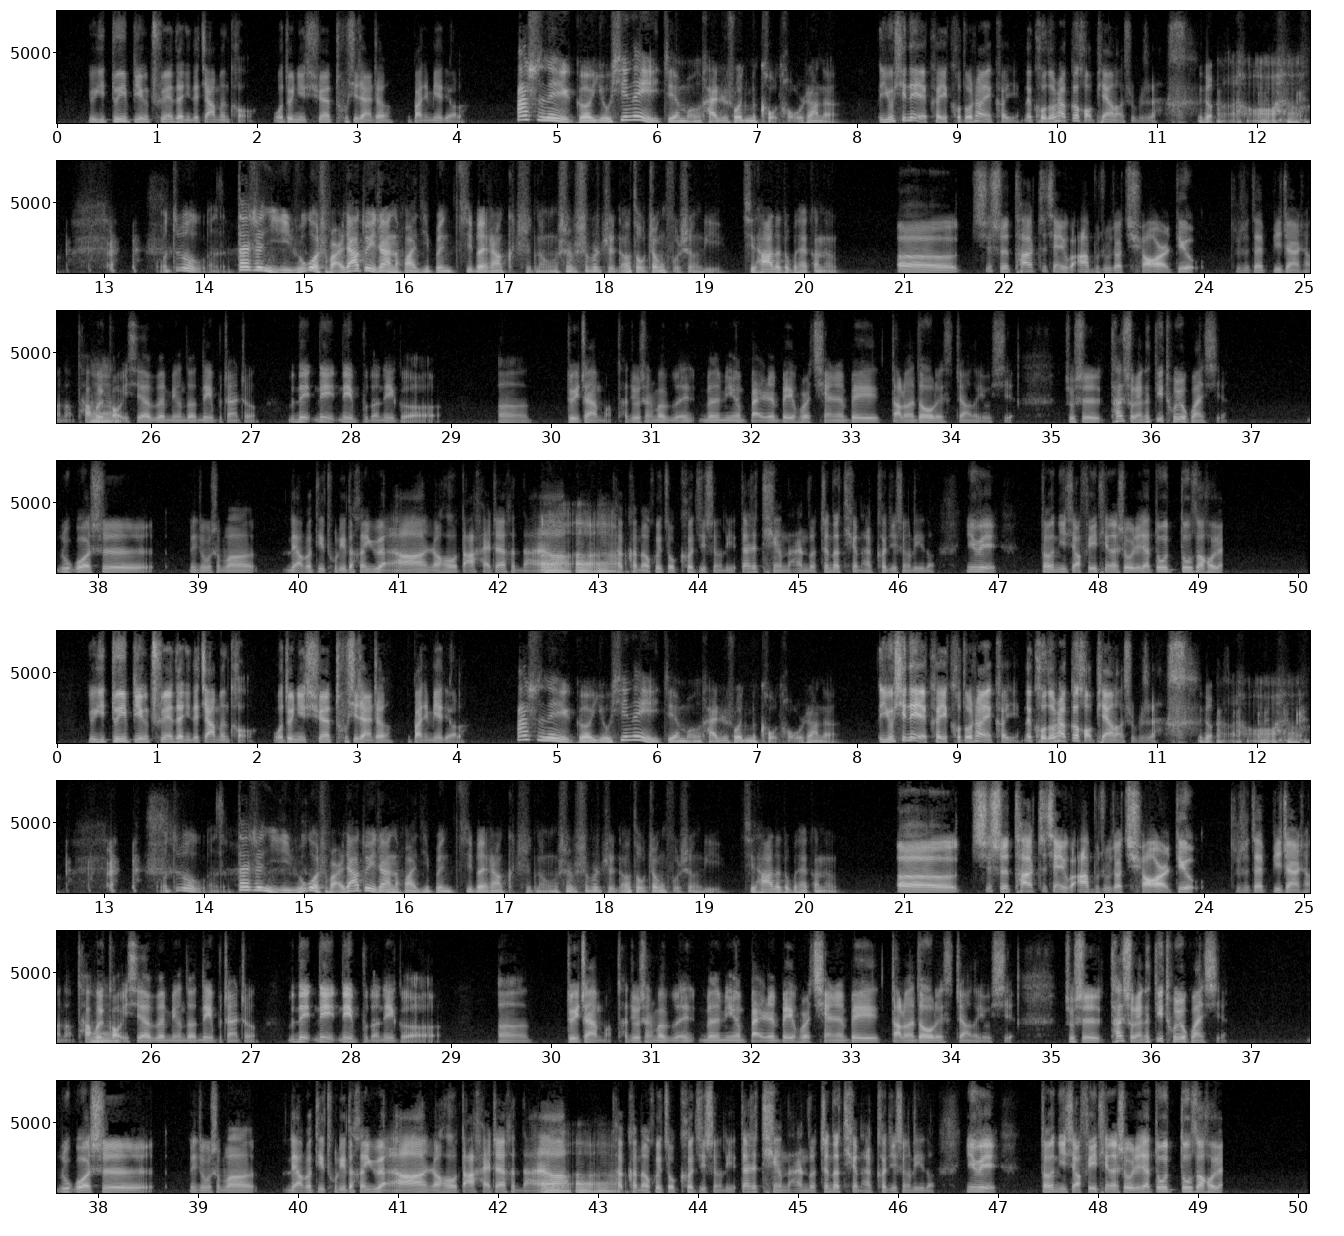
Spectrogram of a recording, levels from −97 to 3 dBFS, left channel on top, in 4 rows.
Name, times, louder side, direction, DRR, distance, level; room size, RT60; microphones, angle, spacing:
voice 1, 0.3-1.9 2.2-4.1 8.2-11.4 11.8-11.9 12.4-12.5 13.0-13.8 20.9-23.9 24.3-27.1 27.4-28.8 29.5-29.8 30.2-36.7 37.6-38.6 38.9-39.6 39.9-42.7 43.2-47.1 47.4-49.3, right 4 dB, 90° right, 5.6 m, -31 dB
voice 2, 4.6-7.8 11.4-13.1 13.6-19.2 19.4-20.3 25.4-25.7 42.4-43.2, left 2 dB, 30° left, 2.9 m, -30 dB
head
